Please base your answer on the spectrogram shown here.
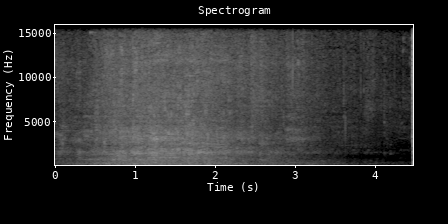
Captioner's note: audience laughing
